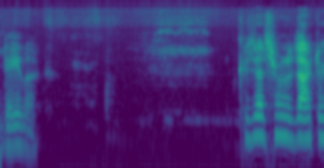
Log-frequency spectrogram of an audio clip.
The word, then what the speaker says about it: Dalek: Is it a long A or a short A? Moderate. A or ah? Ah. Dalek? Close enough, yeah. Dalek. I always say all my life I've been saying Dalek.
